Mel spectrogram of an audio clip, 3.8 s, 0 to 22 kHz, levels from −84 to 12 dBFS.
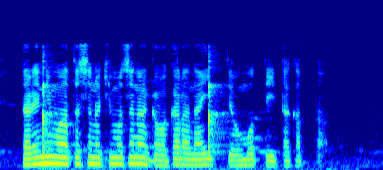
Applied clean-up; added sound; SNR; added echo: none; Bowed string instrument; 12 dB; none.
